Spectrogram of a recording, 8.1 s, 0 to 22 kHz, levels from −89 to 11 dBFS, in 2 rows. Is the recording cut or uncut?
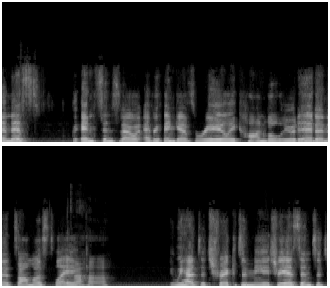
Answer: uncut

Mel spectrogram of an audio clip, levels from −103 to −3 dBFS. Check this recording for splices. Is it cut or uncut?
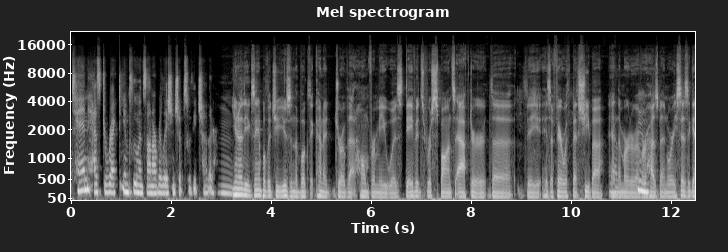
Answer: uncut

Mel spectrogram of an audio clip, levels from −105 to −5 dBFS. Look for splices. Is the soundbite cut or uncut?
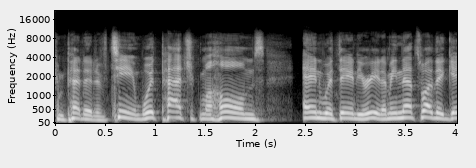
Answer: uncut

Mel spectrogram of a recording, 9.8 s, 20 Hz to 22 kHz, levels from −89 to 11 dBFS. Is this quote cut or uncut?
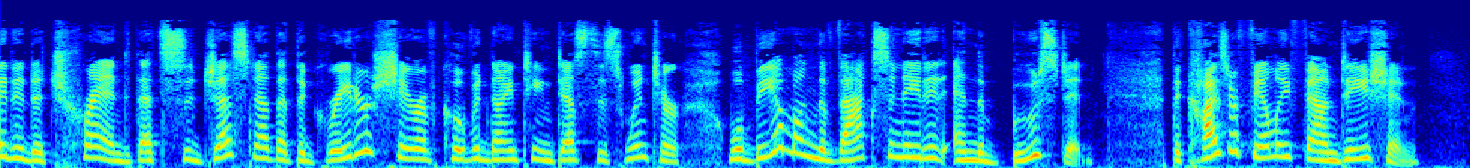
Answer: uncut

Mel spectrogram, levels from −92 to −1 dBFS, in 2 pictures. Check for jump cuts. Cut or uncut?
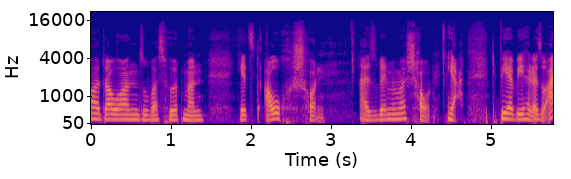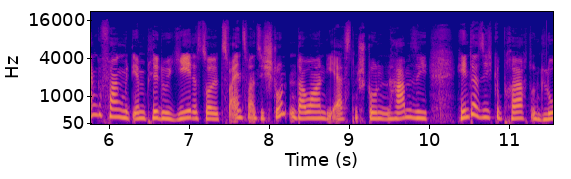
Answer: cut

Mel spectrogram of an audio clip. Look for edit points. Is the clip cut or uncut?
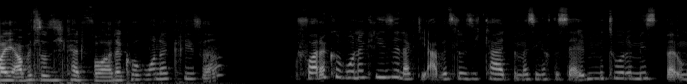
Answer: uncut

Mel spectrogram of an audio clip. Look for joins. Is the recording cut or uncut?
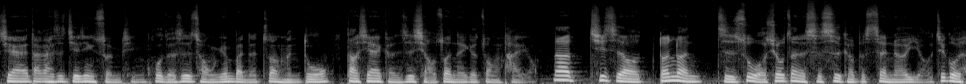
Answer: cut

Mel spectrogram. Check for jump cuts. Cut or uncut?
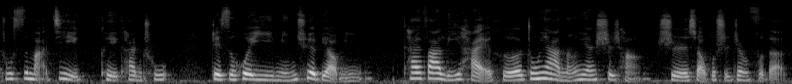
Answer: uncut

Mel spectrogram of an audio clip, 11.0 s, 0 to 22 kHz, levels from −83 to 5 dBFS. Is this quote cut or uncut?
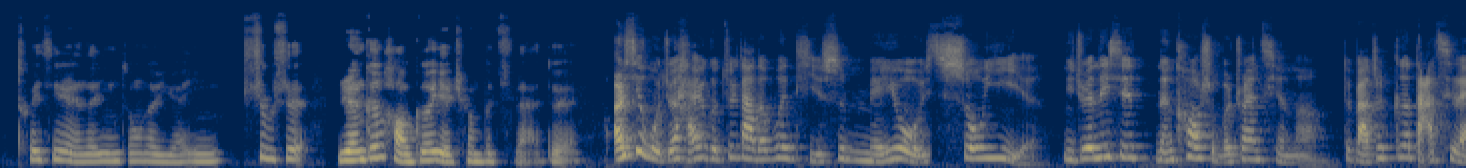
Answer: cut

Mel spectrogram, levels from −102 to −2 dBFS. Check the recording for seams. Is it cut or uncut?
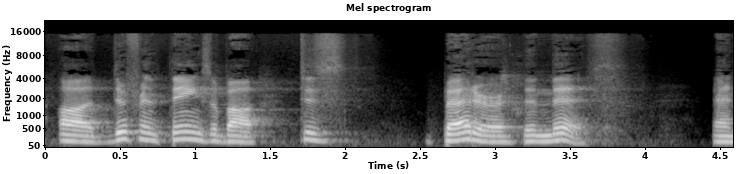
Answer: cut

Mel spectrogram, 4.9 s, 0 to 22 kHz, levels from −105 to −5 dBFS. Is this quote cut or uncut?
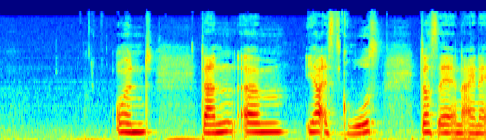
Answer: cut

